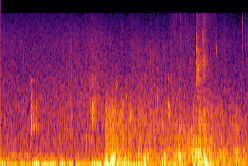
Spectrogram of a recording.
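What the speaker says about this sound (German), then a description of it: "Es gewittert." Thunder rumbles through a stormy night in the survival video game The Forest, a deep, rolling boom swelling at the one-second mark over steady rain and wind, with no talking.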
